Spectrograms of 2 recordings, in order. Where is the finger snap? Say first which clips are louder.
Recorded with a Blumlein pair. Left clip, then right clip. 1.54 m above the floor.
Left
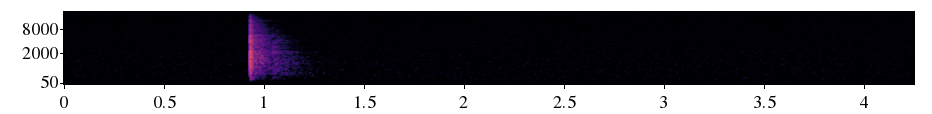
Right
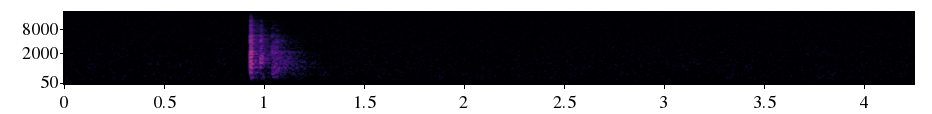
Left 11 dB; 35° left, 0.7 m.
